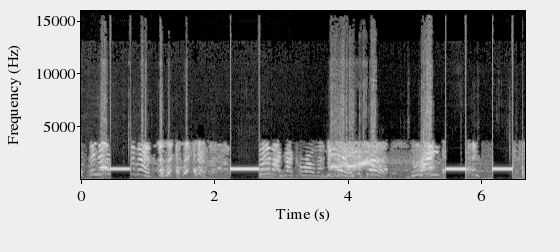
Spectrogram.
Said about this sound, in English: We have the clip, and I just wanted to warn you. We have beeps, and we took out the profanity, but it's intense.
